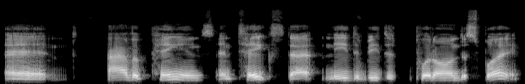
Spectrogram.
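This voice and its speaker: A young man hosting his own podcast, talking in a casual, animated way with streetwise slang. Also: lowish voice, measured pace, no room sound. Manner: animated, streetwise slang, repeats "you know what I mean". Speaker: podcast host. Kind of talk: casual solo podcast monologue. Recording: dry, slightly dull lo-fi sound.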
